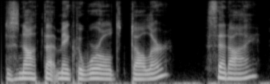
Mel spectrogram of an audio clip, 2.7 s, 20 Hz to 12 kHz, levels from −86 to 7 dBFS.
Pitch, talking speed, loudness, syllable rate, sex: 175 Hz, 200 wpm, -19 LUFS, 4.6 syllables/s, female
